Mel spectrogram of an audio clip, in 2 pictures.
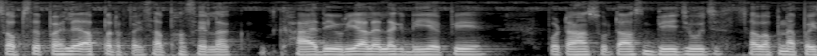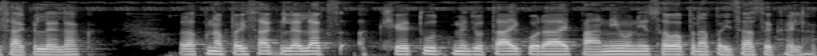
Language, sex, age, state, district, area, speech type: Maithili, male, 30-45, Bihar, Muzaffarpur, rural, spontaneous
